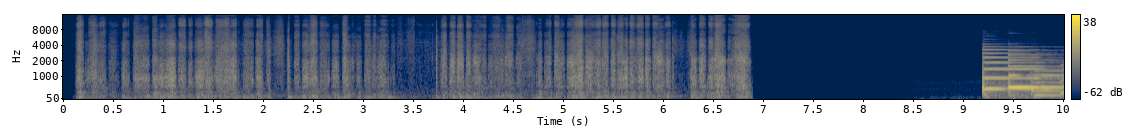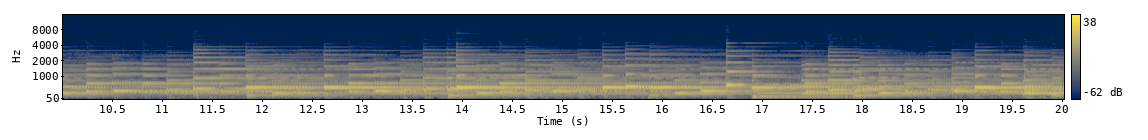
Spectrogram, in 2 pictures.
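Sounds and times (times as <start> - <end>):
scratchy rustling noise: 0.1 - 6.9
piano music: 9.2 - 20.0.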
